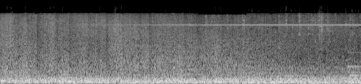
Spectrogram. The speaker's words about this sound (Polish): Silnik zaryczał wściekle, zaskrzyczała skrzynia biegów.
